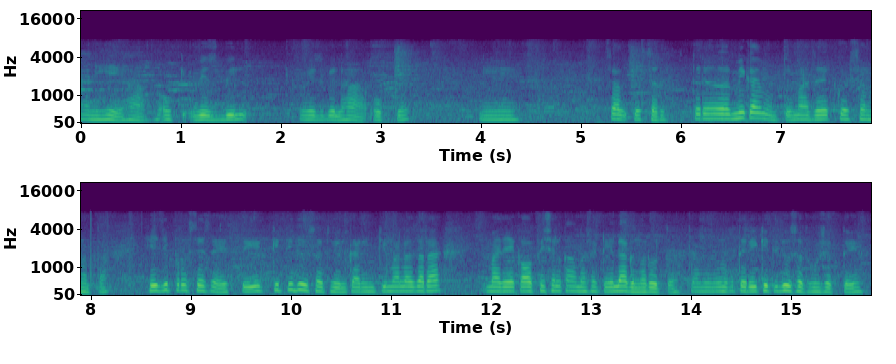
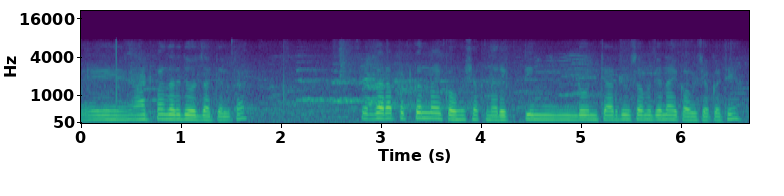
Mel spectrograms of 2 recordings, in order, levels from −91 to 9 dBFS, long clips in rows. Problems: constant background noise, continuous background conversations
